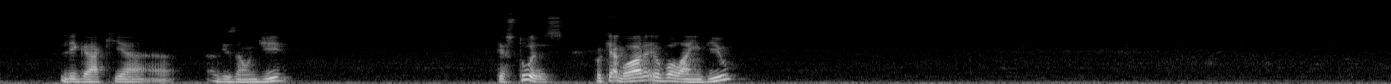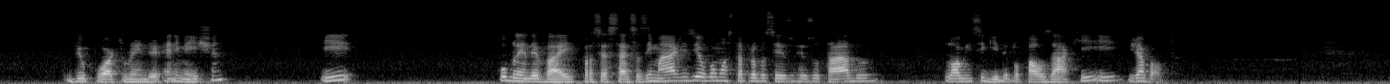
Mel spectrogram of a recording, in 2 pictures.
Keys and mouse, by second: 1.6 shift+middle click, 7.1 click, 9.9 ctrl+middle click, 10.0 middle click, 13.1 click, 13.1 n, 14.4 click.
